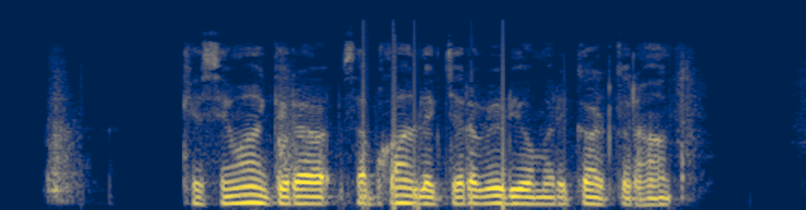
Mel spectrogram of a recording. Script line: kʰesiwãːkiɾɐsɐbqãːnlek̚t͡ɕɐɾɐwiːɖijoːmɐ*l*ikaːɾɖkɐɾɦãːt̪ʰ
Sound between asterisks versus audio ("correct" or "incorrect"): incorrect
